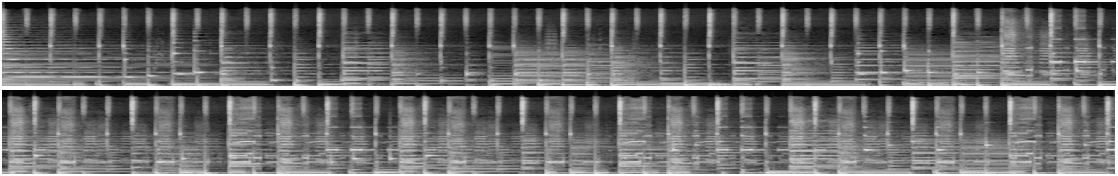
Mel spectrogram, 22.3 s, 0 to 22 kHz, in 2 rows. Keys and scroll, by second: 16.2 ctrl+alt+shift+e.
